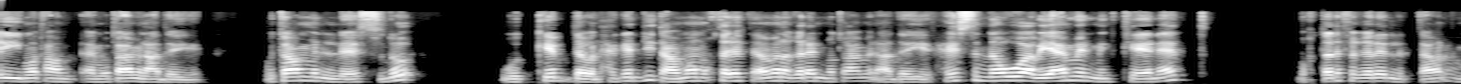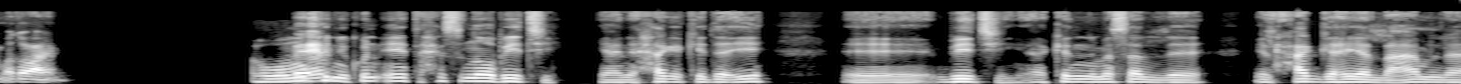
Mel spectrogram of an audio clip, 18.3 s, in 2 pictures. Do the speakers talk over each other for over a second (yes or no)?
no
